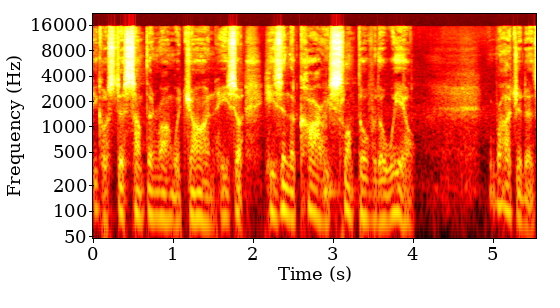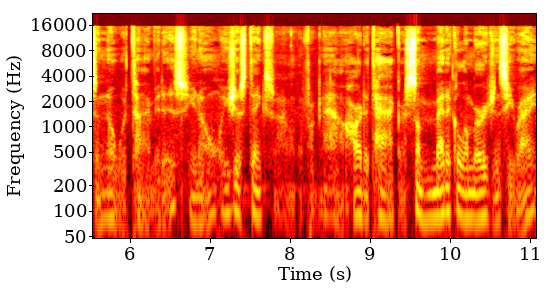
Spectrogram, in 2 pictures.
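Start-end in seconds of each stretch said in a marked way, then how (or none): none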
